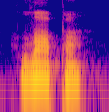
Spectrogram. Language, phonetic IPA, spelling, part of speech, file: Ukrainian, [ˈɫapɐ], лапа, noun, Uk-лапа.ogg
- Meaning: paw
